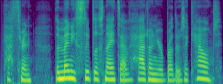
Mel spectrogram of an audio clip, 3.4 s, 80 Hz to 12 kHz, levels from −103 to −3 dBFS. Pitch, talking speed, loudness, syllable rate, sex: 215 Hz, 215 wpm, -20 LUFS, 6.4 syllables/s, female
